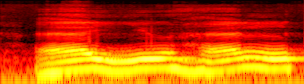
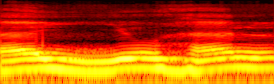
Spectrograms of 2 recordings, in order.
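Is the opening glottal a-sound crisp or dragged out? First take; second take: dragged; crisp. First: The opening glottal sound is dragged out. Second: The opening glottal sound is crisp and short. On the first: The speaker calls it wrong. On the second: The speaker calls it right.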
